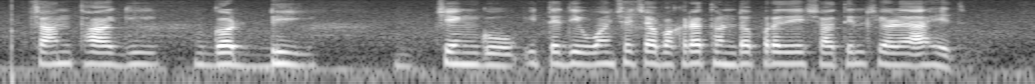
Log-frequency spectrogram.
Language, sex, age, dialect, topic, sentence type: Marathi, male, 25-30, Standard Marathi, agriculture, statement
